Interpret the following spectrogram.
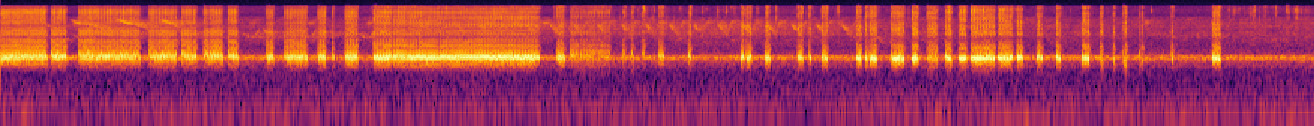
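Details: Brood IX periodical cicadas drone in a steady, high-pitched buzzing chorus that swells and briefly breaks.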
